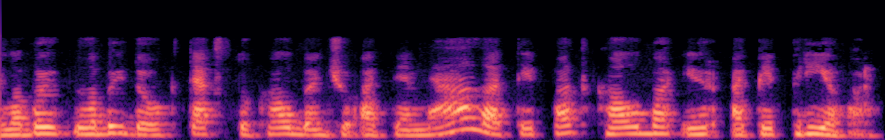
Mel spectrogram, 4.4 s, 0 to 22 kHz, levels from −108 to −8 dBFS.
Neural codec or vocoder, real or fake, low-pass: none; real; 7.2 kHz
